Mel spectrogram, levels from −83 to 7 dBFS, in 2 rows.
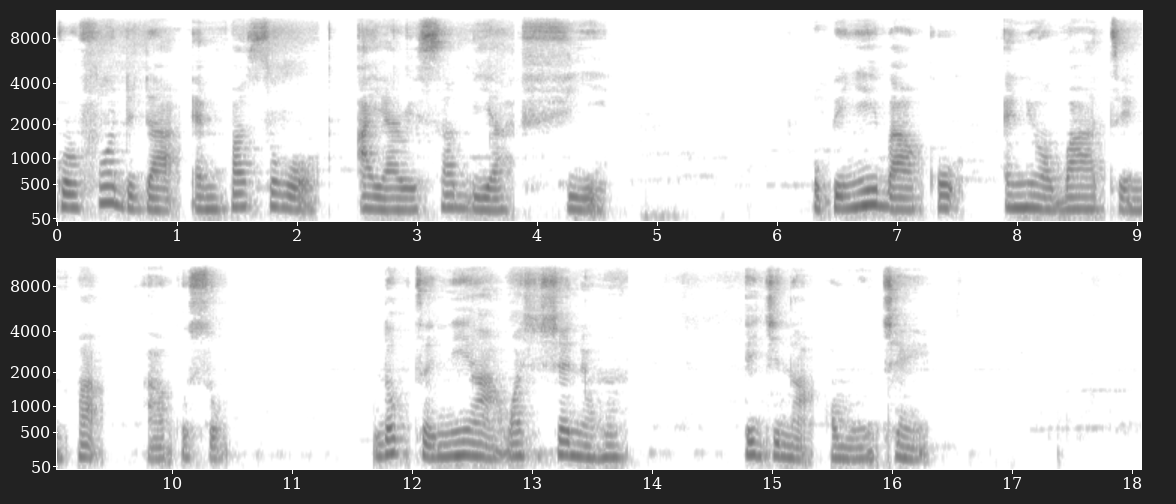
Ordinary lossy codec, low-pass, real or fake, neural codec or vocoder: MP3, 96 kbps; 10.8 kHz; real; none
